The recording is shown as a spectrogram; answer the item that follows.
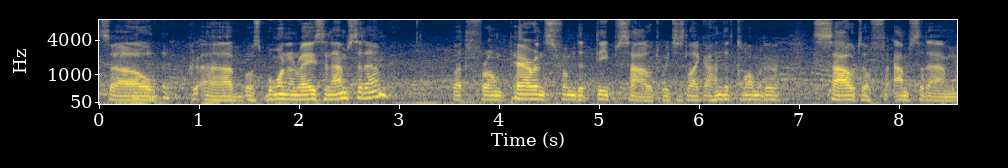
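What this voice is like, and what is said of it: Dutch accent. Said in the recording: “you have an accent? ... I'm Dutch, very Dutch.”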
